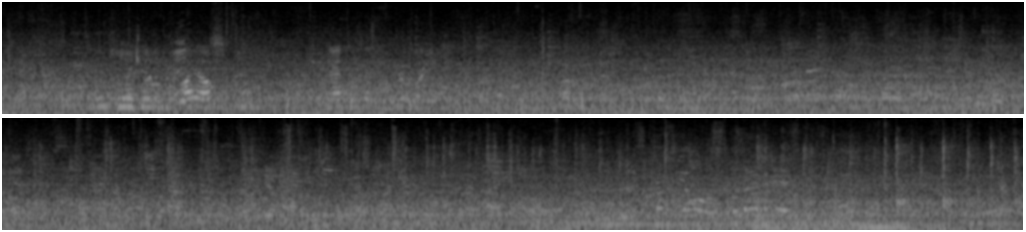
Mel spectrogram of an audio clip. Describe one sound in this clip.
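A crowd murmurs in an open square outdoors.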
